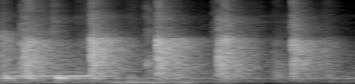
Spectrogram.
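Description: A congregation at a church service claps together in a steady, loud rhythm of about five strong beats, each a dense burst of many hands. No one speaks.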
